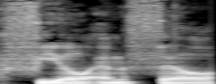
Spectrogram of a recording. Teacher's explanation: it's almost like feel and fill have the same vowel · Term: feel-fill merger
